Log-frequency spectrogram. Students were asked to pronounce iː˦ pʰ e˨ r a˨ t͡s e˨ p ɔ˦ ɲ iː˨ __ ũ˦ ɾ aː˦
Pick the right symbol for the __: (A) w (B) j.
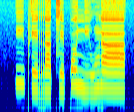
A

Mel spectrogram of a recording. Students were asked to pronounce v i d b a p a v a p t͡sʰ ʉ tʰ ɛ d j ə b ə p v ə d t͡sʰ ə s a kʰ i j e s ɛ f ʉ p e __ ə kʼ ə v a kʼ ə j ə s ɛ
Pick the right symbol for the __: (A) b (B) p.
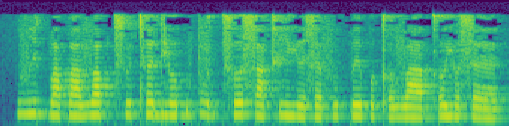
B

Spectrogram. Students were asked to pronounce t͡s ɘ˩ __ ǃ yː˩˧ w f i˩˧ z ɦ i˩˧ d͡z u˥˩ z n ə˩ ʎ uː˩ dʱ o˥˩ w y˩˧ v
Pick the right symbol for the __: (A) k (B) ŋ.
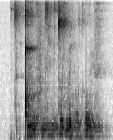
A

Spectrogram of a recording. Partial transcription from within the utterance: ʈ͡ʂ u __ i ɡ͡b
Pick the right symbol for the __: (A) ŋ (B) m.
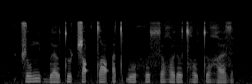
A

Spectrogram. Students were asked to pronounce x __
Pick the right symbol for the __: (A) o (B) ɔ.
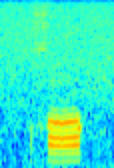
B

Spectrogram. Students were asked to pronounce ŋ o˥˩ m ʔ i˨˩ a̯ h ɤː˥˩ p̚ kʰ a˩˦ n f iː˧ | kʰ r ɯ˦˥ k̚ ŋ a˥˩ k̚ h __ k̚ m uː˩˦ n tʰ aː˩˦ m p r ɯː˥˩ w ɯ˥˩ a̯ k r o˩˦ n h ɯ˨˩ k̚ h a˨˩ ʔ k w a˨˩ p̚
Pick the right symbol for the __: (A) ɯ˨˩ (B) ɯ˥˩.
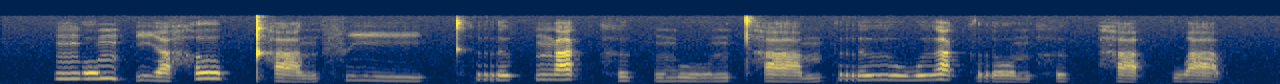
A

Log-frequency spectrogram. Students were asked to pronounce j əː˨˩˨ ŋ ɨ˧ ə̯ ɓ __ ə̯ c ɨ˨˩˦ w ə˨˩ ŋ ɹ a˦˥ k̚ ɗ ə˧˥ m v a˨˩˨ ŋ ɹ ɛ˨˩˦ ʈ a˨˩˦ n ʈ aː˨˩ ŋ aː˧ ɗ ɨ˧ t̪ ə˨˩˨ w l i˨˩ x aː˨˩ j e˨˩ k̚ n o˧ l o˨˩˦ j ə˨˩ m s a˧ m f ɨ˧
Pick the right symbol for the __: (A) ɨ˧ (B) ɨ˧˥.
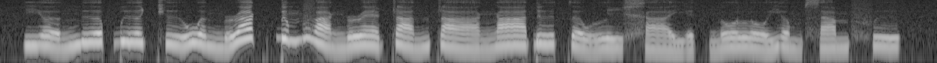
A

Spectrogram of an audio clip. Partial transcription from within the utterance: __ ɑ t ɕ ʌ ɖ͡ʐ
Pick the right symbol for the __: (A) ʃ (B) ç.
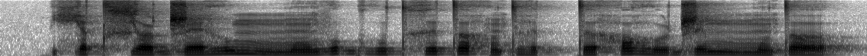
B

